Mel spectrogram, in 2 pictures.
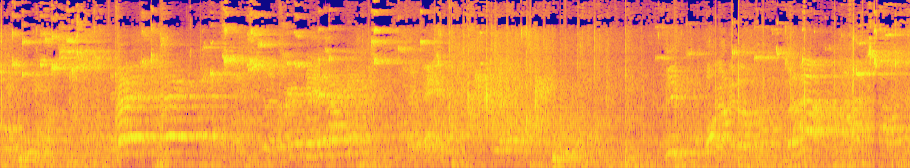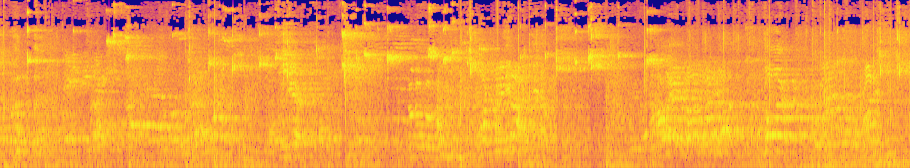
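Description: Sneakers squeak on a hardwood floor in an echoing gym.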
